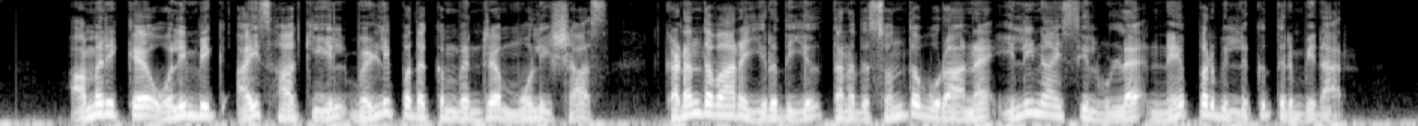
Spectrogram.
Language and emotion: Tamil, neutral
